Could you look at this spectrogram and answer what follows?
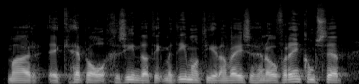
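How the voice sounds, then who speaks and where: Older male guest preacher, somewhat low voice, informal and self-joking from the pulpit. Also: fairly even intonation, a little fast, warm tone. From Zeeland, Netherlands. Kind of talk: sermon.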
